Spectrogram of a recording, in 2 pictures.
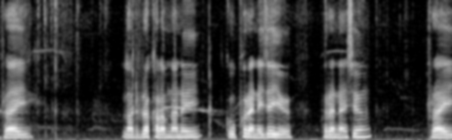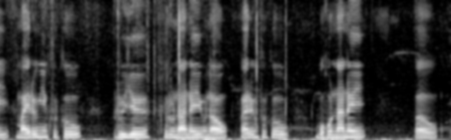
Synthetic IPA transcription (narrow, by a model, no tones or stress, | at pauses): pʰɾaj | ladudakʰalamnanɯj | kɯwpʰɯɾanɯjzajɯpʰɯɾanansɯŋ | pʰɾajmajɾɯŋiŋkʰuɾkʰɯwɾujɯɾunanɯjunawmajɾɯŋpʰɯɾkʰɯwbɔɦɔnːanɯj | ɯw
